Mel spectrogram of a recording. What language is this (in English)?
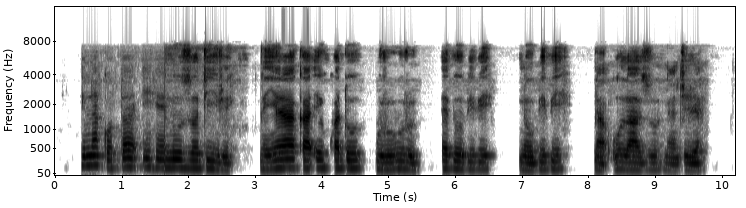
Igbo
